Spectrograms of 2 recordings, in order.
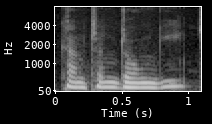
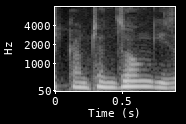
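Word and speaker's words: Kanczendzongi: zostaje 300 metrów pod szczytem Kanchenjongi, czy Kanchenjongi, zależy jak to wymawia.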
